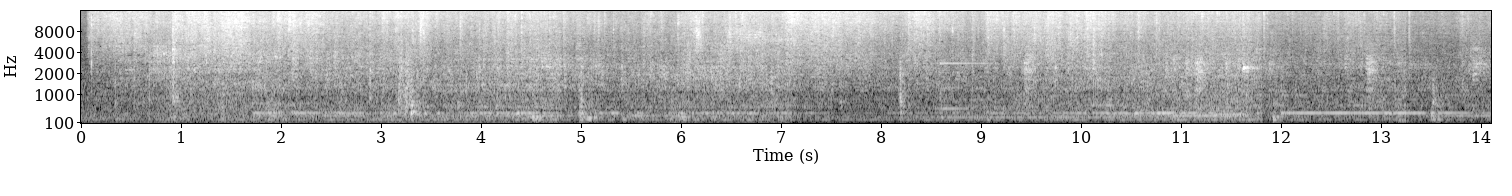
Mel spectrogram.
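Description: A sunny side up egg fries in a pan over turned-up heat, a steady close sizzle and hiss running unbroken from start to finish with faint clinks underneath.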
